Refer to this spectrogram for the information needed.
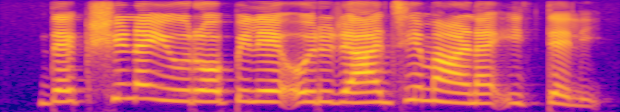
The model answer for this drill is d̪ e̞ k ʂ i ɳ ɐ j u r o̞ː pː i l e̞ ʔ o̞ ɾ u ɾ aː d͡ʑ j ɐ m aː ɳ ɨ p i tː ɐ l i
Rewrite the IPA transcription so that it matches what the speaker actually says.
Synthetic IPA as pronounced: d̪ e̞ k ʂ i ɳ ɐ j uː r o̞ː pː i l e̞ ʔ o̞ ɾ u ɾ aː d͡ʑ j ɐ m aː ɳ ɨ ʔ i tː ɐ l i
